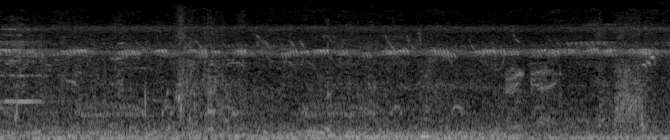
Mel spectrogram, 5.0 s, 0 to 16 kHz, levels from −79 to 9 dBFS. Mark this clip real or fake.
real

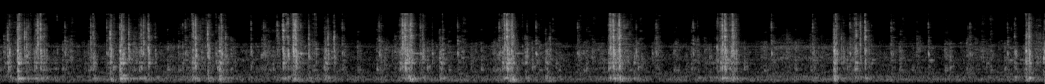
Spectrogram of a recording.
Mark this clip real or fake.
real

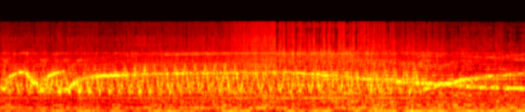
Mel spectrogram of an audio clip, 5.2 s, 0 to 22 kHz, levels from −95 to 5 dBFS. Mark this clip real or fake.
fake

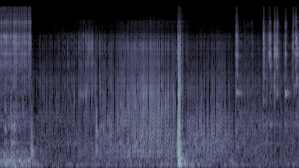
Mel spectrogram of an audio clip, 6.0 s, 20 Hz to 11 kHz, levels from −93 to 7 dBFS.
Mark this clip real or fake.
fake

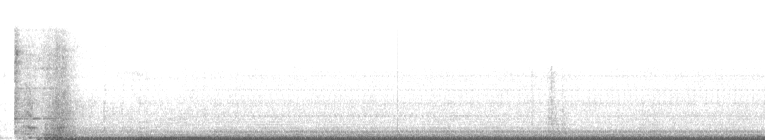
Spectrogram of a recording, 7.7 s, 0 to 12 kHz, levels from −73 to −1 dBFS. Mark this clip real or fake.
real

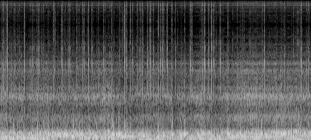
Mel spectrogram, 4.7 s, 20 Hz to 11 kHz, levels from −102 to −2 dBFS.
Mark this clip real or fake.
real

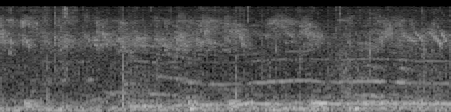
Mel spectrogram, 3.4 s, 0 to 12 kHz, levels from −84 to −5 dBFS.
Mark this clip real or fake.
fake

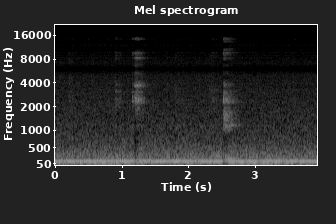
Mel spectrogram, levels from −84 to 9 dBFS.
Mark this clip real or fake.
fake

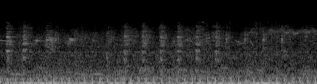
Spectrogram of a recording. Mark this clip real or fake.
real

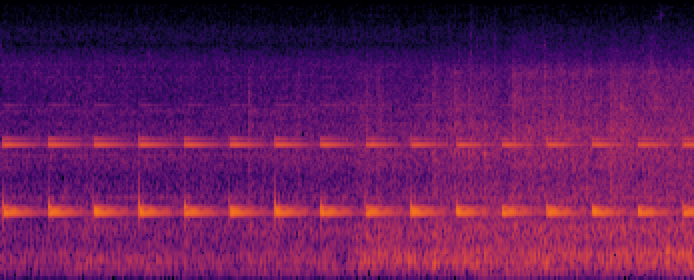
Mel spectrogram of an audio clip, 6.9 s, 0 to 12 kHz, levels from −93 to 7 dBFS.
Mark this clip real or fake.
real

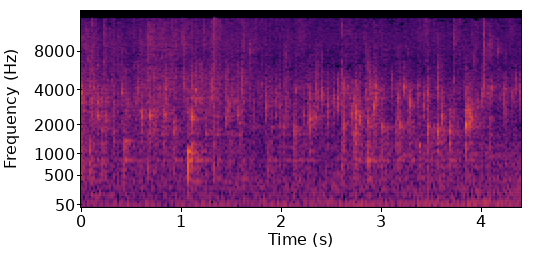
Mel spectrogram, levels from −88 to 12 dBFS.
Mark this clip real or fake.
real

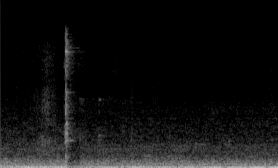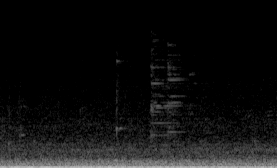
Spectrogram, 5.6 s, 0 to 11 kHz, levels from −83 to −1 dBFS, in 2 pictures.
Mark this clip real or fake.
real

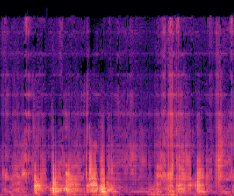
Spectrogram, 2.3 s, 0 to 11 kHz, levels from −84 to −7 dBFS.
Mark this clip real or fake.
fake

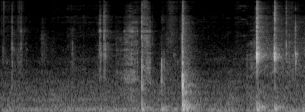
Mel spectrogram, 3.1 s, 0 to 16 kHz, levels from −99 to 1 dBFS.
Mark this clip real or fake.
fake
